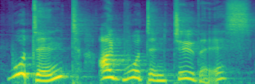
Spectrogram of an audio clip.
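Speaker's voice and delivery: "wouldn't" British-style, T sounded, drawn out; slow British demo of "wouldn't"; British pronunciation. Shown as a demonstration. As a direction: say "wouldn't" the British way, slowly, with a clear T. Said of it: "Tô dando as pronúncias British e American".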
